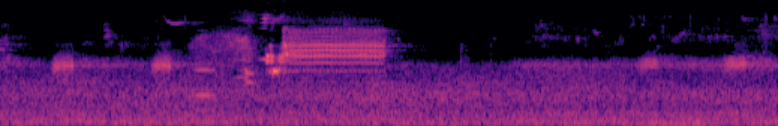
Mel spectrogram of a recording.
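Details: Red-winged blackbird at Lake Josephine in Billings, Montana: a few soft, low chuck notes, then a loud harsh buzzy trill lasting under a second, with steady broad background noise throughout.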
